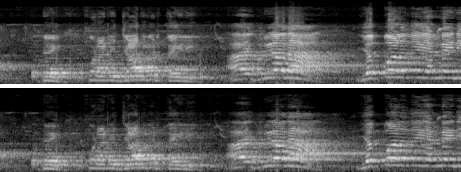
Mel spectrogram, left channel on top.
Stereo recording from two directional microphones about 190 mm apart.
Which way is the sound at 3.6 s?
15° right (ahead or behind).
